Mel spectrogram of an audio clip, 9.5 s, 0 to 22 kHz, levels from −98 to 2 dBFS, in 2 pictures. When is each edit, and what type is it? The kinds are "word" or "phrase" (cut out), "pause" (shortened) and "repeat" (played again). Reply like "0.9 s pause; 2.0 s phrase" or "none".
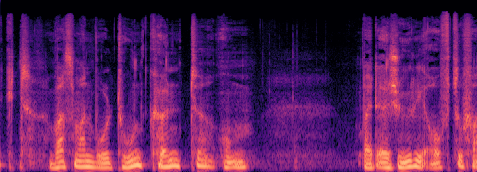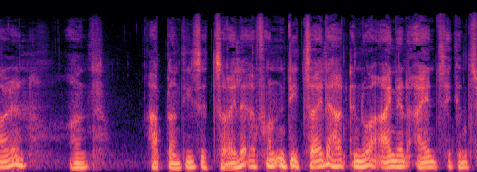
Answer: none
